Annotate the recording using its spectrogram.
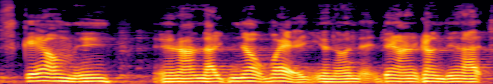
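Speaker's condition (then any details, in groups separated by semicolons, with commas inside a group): Cerebral palsy; affects speech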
